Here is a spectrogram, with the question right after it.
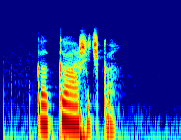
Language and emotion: Russian, angry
